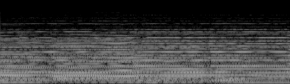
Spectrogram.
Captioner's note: none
